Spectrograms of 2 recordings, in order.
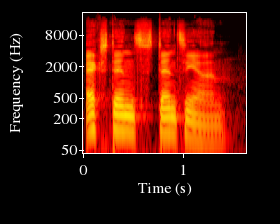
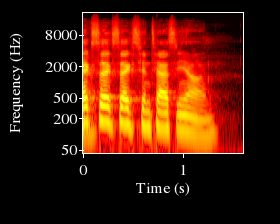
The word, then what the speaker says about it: XXXTentacion: Extensión. – Why did you just purposely butcher his name? – Tentacion. – Yeah, XXXTentacion. Triple X Temptation.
